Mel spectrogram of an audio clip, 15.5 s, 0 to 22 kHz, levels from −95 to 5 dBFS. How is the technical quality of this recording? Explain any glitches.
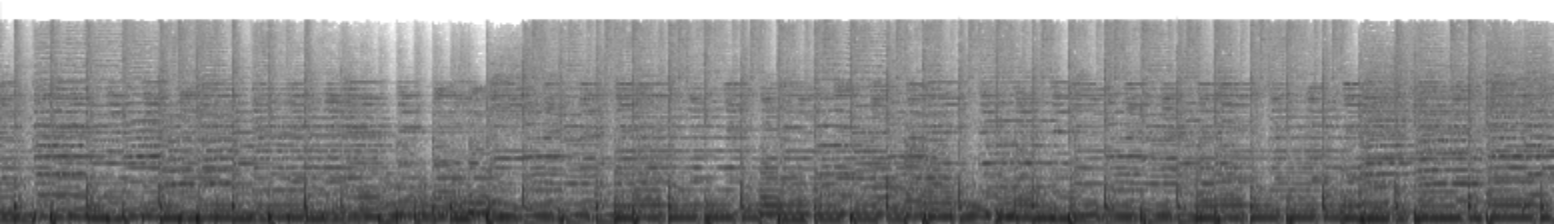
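The technical quality of this recording is sound, with no glitches to explain.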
